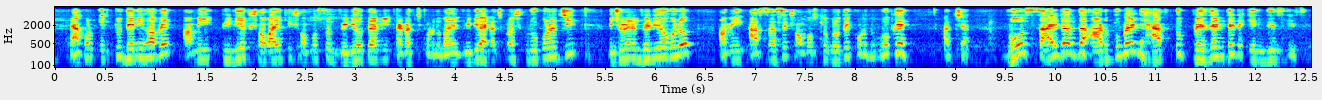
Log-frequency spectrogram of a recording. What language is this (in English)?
Bangla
